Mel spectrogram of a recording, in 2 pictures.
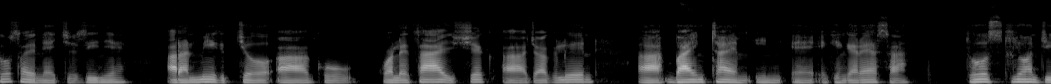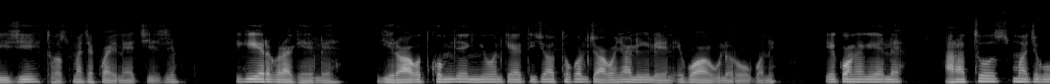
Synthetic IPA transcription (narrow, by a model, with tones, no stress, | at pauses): to˦sa˨ɪ˨nɛ˨t͡ʃi˨si˦ɲe˦ | a̰˨ɾa˨nmi˦kɪ˨tt͡ʃoa˨ku˨ | kɔ˨le˨ta˦i˨ʃe˦ka˨t͡ʃɔ˨ki˦lwe˦n | a˨ba˦iŋ̚tʰa˦ɪmi˨kɪ˨ŋɡɛ˨ɾɛ˦sa˨ | to˦slɔ˦nt͡ʃi˨t͡ʃi˦to˨sma˦t͡ʃɛ˦kwa˨jnɛ˨t͡ʃi˨t͡ʃi˦ | ki˦ki˦ɾkʊ˨ɾa˨ke˨le | ŋɡi˨ɾɔ˨ko˦tkʰo˦mɲe˦ɲu˦nkɛ˦ti˦t͡ʃɔ˦to˦ko˦lt͡ʃɔ˨ko˦ɲɔ˦li˦le˨nɪ̰˦bɔ˦ɾku˨le˨ɾo˨bo˨ni˦ | ke˦ko˦ŋe˦ke˦le˦ | a˨ɾa˦to˦sma˦t͡ʃe˦ku˦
